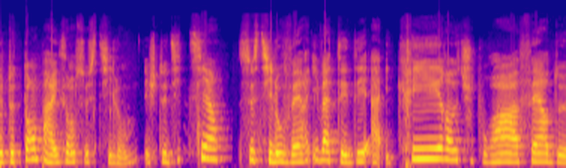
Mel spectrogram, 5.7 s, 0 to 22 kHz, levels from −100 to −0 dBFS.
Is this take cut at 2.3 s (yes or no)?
yes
